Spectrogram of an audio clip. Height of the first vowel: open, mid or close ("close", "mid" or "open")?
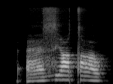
open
